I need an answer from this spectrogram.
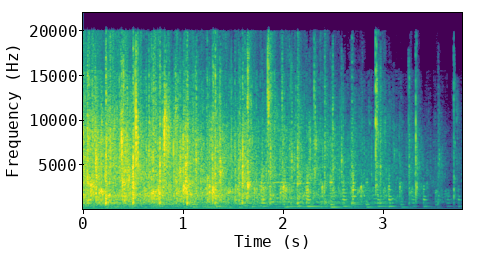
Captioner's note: applause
